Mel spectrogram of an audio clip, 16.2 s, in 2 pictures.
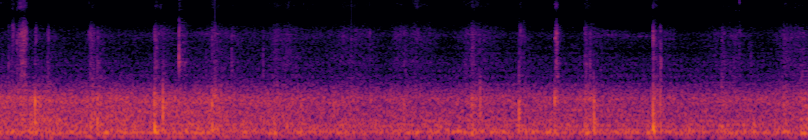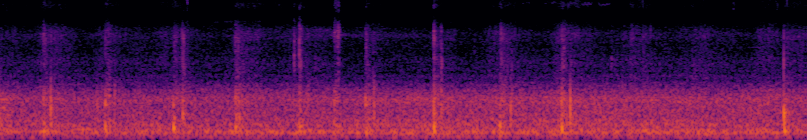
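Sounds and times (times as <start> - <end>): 
footsteps: 0.1 - 16.1.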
